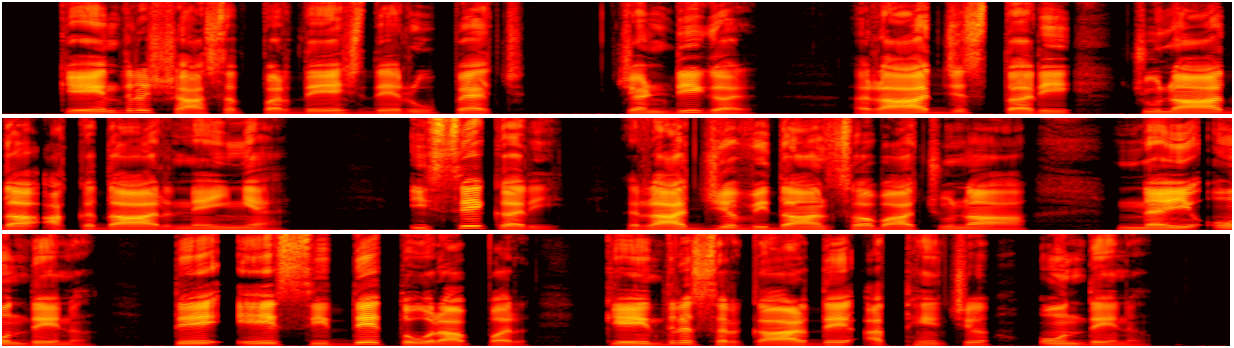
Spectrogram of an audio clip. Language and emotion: Dogri, neutral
